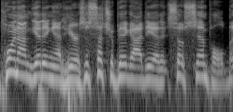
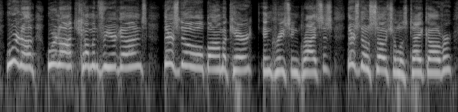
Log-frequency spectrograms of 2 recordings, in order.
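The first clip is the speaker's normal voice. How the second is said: mocking the liars; 7 semitones higher than usual. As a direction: ham up the fake reassurance. Mocking officials' denials.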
